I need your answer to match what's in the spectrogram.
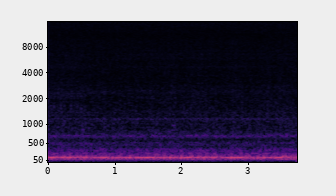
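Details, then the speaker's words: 1987 Mustang 5.0 speed density with 1989 engine, cold start idling about 1000 rpm: deep uneven lumpy rumble and heavy shaking, misfire; new plugs, wires, cap, rotor, coil, fuel filter, IAC cleaned, TPS set, timing checked. "this is at cold I just turned it on I mean it about a thousand but I don't know if you can hear the misfiring like the car super shaky as you can see the [Music] camera"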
